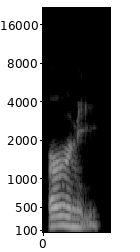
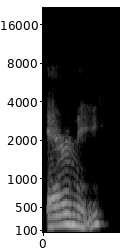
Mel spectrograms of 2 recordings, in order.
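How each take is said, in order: First: ERNIE with an r-coloured "ur" vowel; North American pronunciation. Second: ERNIE with an open "air" vowel and tapped r; Scottish pronunciation. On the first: Host showing how North Americans say the name, North American pronunciation. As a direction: say Ernie as "UR-nee", American style. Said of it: "North American people would say Ernie". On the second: Host showing how she would say the name, Scottish pronunciation. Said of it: "I would say Ernie". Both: Shown as a demonstration.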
